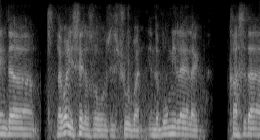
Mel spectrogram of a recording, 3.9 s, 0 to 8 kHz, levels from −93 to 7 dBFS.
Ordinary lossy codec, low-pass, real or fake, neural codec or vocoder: Opus, 16 kbps; 7.2 kHz; fake; codec, 16 kHz, 4.8 kbps, FACodec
